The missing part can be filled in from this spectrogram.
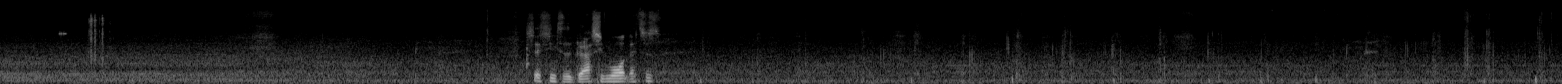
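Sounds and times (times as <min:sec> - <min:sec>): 
speech: 0:05.3 - 0:06.7
soft footsteps on an urban walk: 0:06.8 - 0:15.6.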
